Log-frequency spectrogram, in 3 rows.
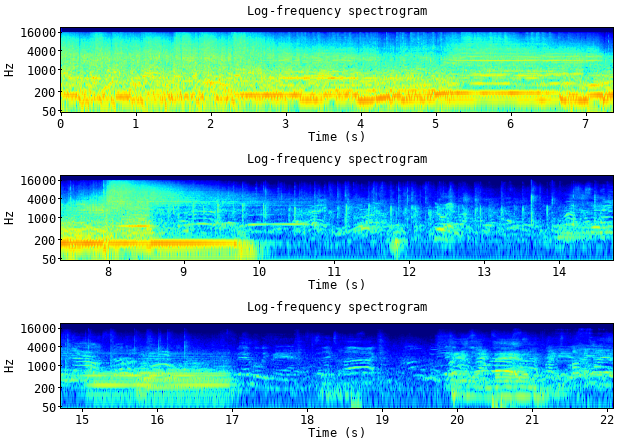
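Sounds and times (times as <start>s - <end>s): punk rock band playing: 0.0s - 9.9s, 15.0s - 17.0s.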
